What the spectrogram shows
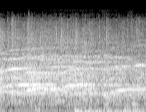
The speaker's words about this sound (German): Der Raum jubelt.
